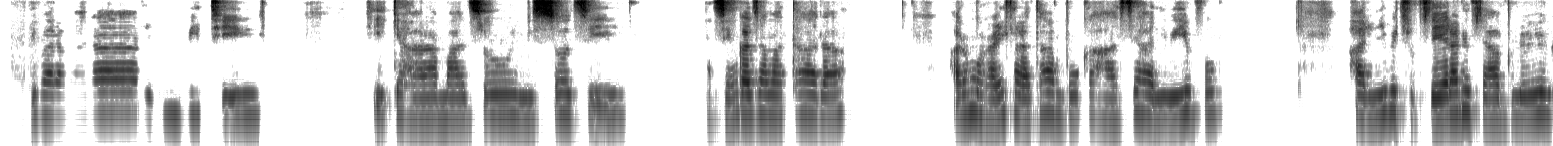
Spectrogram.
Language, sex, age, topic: Rundi, female, 25-35, education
